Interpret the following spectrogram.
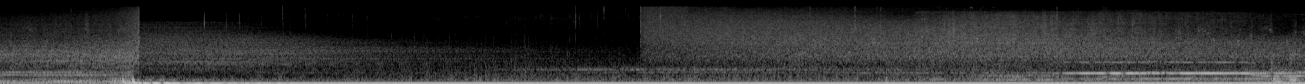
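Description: Horror film score and sound design: about a second in, the music gives way to a sudden hit and a steady, very deep drone with hiss over it. Halfway through, a brighter hiss cuts in, and a held tone enters near the end.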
